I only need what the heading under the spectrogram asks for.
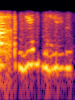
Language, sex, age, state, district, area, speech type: Punjabi, female, 18-30, Punjab, Mansa, rural, conversation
